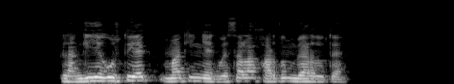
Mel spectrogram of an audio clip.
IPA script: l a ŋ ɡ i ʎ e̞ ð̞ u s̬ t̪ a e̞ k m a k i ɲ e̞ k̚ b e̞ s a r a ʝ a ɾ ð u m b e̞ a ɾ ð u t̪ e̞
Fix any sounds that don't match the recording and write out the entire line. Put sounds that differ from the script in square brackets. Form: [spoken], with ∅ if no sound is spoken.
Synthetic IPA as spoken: l a ŋ ɡ i ʎ e̞ [ɣ̞] u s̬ t̪ [i] e̞ k m a k i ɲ e̞ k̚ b e̞ s a [l] a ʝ a ɾ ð u m b e̞ a ɾ ð u t̪ e̞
